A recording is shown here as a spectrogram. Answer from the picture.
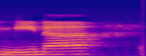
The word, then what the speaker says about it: Mina: I've definitely contemplated changing it though, just because I feel like for people who also don't know how to pronounce my name correctly, Mina, and everyone calls me Minna when they read off my name.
